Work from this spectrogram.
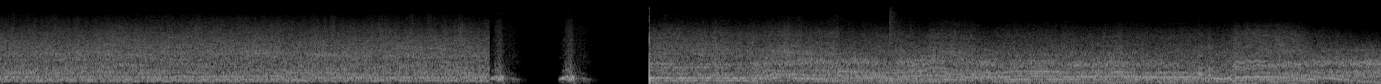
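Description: Race car engines drone and whoosh in a rallycross racing video game at Daytona, a steady roar that cuts out briefly to near silence midway, then returns with shifting engine pitch and no talk.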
